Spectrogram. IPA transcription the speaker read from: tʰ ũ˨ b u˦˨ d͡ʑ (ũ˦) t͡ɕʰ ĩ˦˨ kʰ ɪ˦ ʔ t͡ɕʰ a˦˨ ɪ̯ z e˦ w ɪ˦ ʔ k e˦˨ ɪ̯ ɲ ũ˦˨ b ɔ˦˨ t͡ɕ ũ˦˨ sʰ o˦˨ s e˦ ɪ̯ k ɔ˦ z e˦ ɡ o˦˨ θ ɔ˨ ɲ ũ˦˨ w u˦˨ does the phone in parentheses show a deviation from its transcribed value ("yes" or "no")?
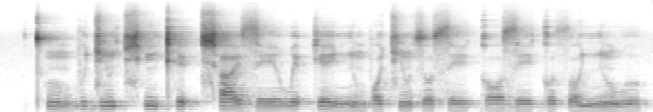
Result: yes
